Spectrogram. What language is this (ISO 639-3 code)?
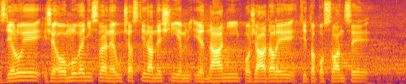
ces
